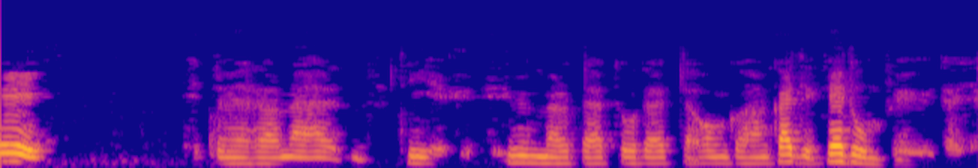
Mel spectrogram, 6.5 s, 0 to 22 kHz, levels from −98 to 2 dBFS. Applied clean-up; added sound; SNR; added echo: classical method Wiener filter.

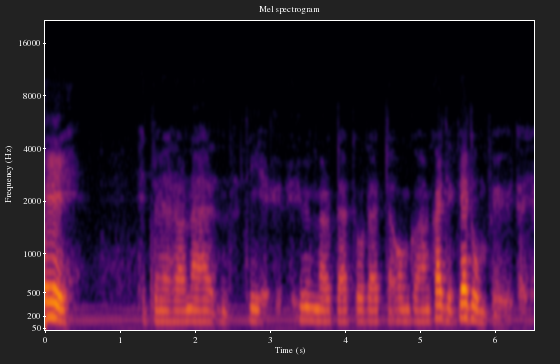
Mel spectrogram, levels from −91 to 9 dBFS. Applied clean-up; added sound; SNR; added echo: none; none; none; none.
